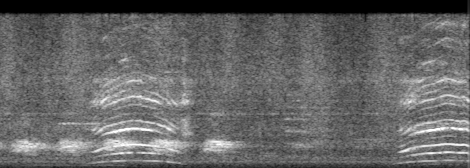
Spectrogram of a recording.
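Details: Fighting cats trade long arching yowls, each swelling then sinking, with softer moaning tones between and a fresh rising wail starting near the end; a steady low hum runs underneath.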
